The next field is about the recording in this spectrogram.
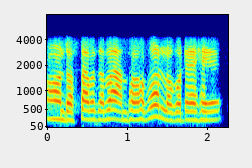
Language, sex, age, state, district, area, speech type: Assamese, female, 30-45, Assam, Dhemaji, rural, conversation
